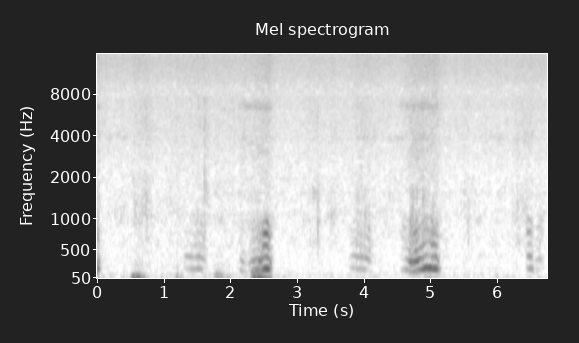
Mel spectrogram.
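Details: Soft, low, slightly squeaky snores with each breath, about 24 a minute, from a sleeping Scottish Fold kitten.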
